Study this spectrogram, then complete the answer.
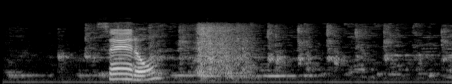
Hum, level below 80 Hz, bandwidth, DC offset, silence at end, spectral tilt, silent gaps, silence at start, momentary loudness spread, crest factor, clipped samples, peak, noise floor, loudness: none; -76 dBFS; 9.4 kHz; under 0.1%; 0 s; -1.5 dB/octave; none; 0.1 s; 24 LU; 22 dB; under 0.1%; -2 dBFS; -44 dBFS; -19 LUFS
